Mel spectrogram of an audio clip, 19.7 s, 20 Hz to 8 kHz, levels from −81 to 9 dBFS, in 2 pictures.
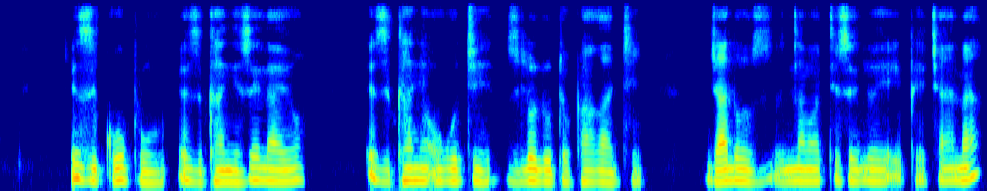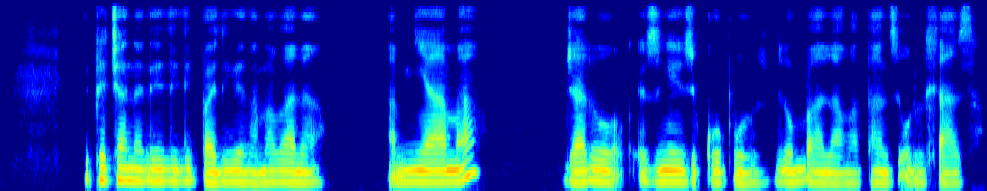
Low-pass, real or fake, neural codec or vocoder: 7.2 kHz; fake; autoencoder, 48 kHz, 32 numbers a frame, DAC-VAE, trained on Japanese speech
